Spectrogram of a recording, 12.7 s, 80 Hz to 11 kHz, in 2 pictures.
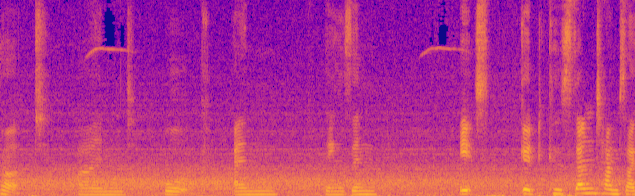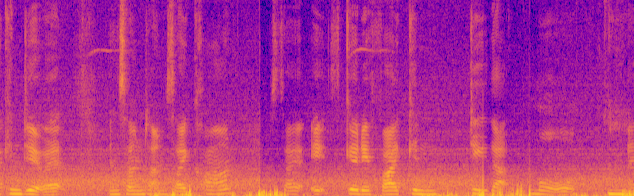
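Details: Young woman two years after a stroke at age 18, with Broca's aphasia affecting speech, reading and writing; effortful speech with frequent hesitations and word-finding pauses: Broca's aphasia.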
